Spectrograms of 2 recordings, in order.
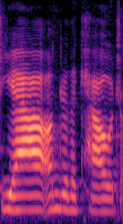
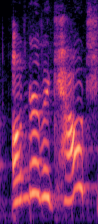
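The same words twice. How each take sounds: First: Said in the usual way. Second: Loud, higher rising disbelief; can't believe where it was; incredulous question. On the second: Real, not acted. Telling viewers where the dog pooped, loud incredulous rise.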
